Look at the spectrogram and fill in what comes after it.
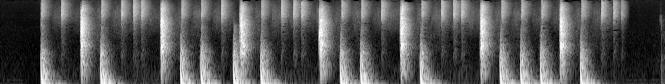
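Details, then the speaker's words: Cochlear implant hearing simulation of drums, from a user two years after processor activation with one functional ear: sharp, clearly audible beats with a thin, processed tone. "And here is the same sound that I hear through the implant. As you can hear, the sound is even less similar to the original than the baby's cry, but everything depends on the context."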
